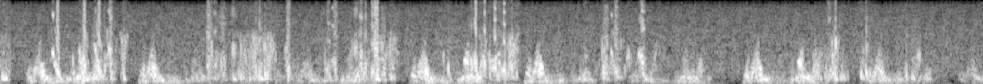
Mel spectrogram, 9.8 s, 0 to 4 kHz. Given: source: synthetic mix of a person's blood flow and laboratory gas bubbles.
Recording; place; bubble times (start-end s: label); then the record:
Doppler ultrasound of blood flow; precordium
0.00-0.12 s: bubbles
0.50-1.29 s: bubbles
2.02-2.77 s: bubbles
2.83-2.95 s: bubbles
3.24-3.39 s: bubbles
3.49-4.00 s: bubbles
4.41-4.53 s: bubbles
4.67-5.21 s: bubbles
5.83-5.89 s: bubbles
6.00-6.59 s: bubbles
8.12-8.49 s: bubbles
8.58-8.82 s: bubbles
9.04-9.21 s: bubbles
From the record:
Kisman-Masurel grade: 232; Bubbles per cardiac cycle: several, 3 to 8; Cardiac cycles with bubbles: 50 to 99%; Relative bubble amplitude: moderate (0.250 to 0.450); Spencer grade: 3 (all of the cardiac periods contain showers or single bubble signals, but not dominating or overriding the cardiac motion signals); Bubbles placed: only in the low amplitude regions of the cardiac cycle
